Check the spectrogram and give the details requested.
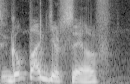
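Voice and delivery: quick blurted yell, kept small, acted out, toned down. Retelling a comic panel where a character shouts an insult: imitating a shout. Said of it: "just shouts".

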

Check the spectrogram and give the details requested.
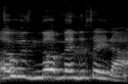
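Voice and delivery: loud, helpless laughing through the words.

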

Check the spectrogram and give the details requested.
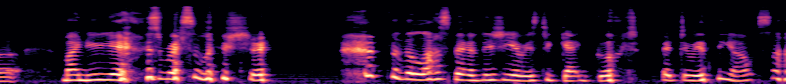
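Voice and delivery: laughing and giggling through the words.

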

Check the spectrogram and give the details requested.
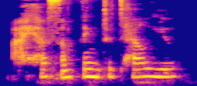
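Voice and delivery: tiny, very small, soft voice. Ruthie walks up to Mrs. Olson's desk to confess, in a very small voice. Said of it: "said Ruthie in a very small voice".

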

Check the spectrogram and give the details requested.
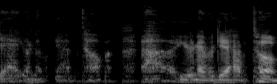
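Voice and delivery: soft, breathy whisper under the breath. Pitching a scene where a clown in the drain taunts Grandma: Pennywise whispering. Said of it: "whispering to her".

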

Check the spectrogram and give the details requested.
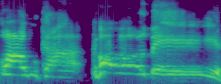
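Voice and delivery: mock shrill yell at the top of the lungs. Retelling how a teenager in the front row shouted at curtain call, imitating a teen shouting. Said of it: "he shouted at the top of his voice".

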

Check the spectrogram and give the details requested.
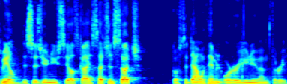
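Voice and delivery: ordinary talk

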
